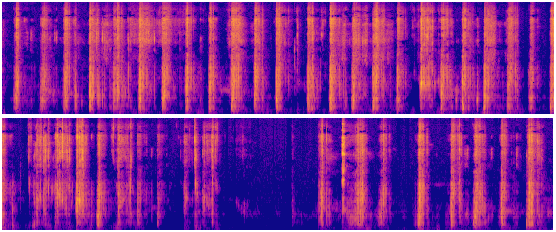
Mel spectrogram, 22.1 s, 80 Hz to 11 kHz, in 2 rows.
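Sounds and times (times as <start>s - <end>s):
person chewing ice crunching: 0.0s - 16.0s, 17.4s - 22.0s.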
